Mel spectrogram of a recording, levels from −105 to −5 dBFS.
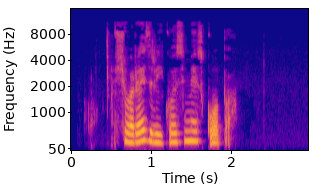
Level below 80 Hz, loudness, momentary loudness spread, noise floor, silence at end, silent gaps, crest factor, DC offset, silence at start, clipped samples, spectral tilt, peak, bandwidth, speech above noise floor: -82 dBFS; -27 LUFS; 12 LU; -81 dBFS; 1 s; none; 20 dB; under 0.1%; 0.55 s; under 0.1%; -6.5 dB/octave; -10 dBFS; 11.5 kHz; 55 dB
